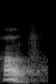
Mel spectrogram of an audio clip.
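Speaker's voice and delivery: Of lifted high and held soft; Of said alone, high and quiet; stress on Of. Shown as a demonstration. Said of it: "The emphasis is on the presupposition of".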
